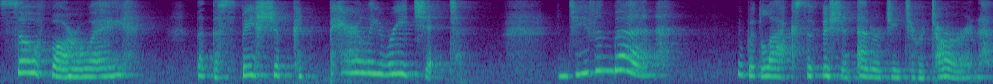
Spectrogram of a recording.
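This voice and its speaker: A high-pitched, put-on character voice at a moderate pace, with long, frequent pauses. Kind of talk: solemn lore narration. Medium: video game. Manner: measured, calm.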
